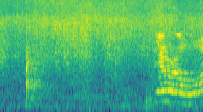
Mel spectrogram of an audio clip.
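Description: Steady background hiss with a short sound about a quarter second in, then a young girl's voice starting loudly about one and a half seconds in, its pitch wavering.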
